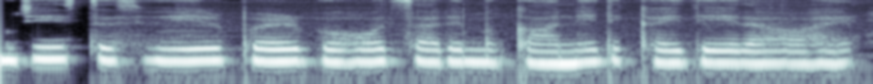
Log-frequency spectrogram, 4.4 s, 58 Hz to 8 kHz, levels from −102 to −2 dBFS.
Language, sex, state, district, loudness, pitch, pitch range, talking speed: Hindi, female, Arunachal Pradesh, Papum Pare, -13 LUFS, 220 Hz, 205-230 Hz, 150 wpm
